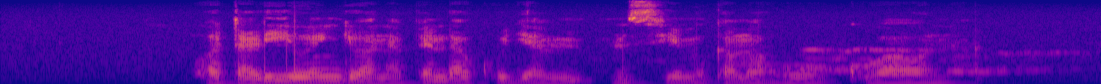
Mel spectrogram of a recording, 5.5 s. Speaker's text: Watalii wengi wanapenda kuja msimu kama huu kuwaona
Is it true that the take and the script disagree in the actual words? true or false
false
